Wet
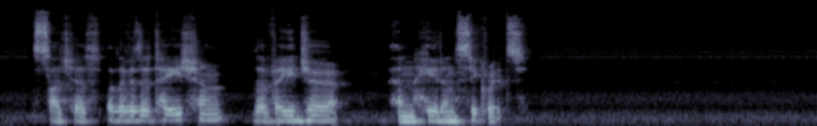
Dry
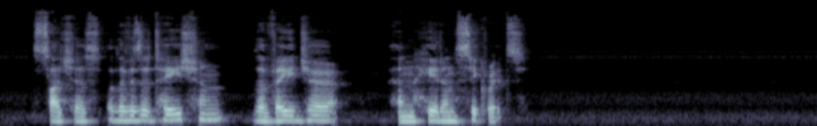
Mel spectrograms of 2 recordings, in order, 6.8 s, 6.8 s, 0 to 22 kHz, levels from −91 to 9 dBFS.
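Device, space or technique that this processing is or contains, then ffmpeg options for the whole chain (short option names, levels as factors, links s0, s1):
stacked limiters: -filter_complex "[0:a]asettb=1/sr,asplit=3[s0][s1][s2];[s0]atrim=end=0.554[s3];[s1]atrim=start=0.55:end=2.31,asetpts=PTS-STARTPTS,afade=t=in:d=0.004:c=qsin,afade=t=out:st=1.756:d=0.004:c=qsin,bass=f=250:g=-13,treble=f=4000:g=-13[s4];[s2]atrim=start=2.306[s5];[s3][s4]acrossfade=d=0.004:c1=hsin:c2=qsin[s6];[s6][s5]acrossfade=d=0.004:c1=qsin:c2=hsin,alimiter=limit=0.316:level=0:latency=1:release=400,alimiter=limit=0.15:level=0:latency=1:release=90,alimiter=limit=0.0794:level=0:latency=1:release=212,volume=1.33"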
